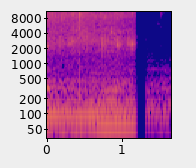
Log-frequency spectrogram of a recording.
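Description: Butter and oil heating together in a pan give a soft, steady sizzle for about a second before it cuts out, with a faint hiss returning after the break.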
